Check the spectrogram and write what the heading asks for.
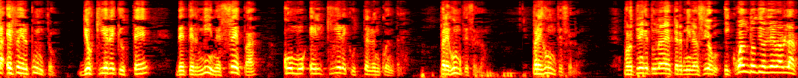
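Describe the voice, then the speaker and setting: A man's voice: high-pitched, a bit bright. A middle-aged man preaching a sermon, speaking directly to his congregation with rising emphasis. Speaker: pastor.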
